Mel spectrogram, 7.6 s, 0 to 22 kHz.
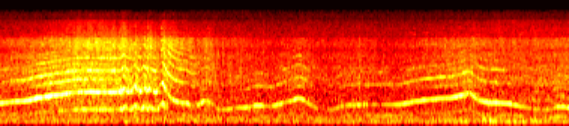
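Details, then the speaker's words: Joysway Rocket 26 RC race boat on 4S with plastic props, test run after the flex shaft end was re-glued with 24-hour epoxy and the drivetrain modded; high electric whine rising and falling with throttle, smooth with no rattle or knock; repair successful, normal running. "these test runs were really successful so i'm pretty happy with the repair result of the flagshaft"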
